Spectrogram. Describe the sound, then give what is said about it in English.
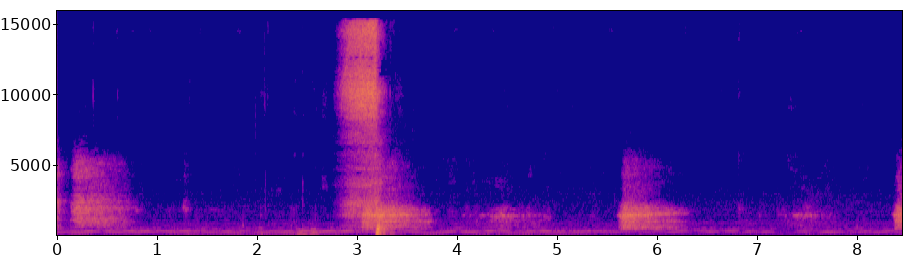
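Deep breaths in and out during a prayer for healing: a few airy, rushing breath sounds spaced several seconds apart, one of them sharp and forceful, with fainter breaths between them. “Just breathe. Just breathe in and out. 5 times.”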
